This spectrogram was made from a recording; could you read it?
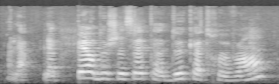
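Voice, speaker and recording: Speaking briskly in a high-pitched voice, a woman presents new items from her online shop. She's casual and chatty throughout, hesitating often and using many fillers like "ben" and "euh."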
